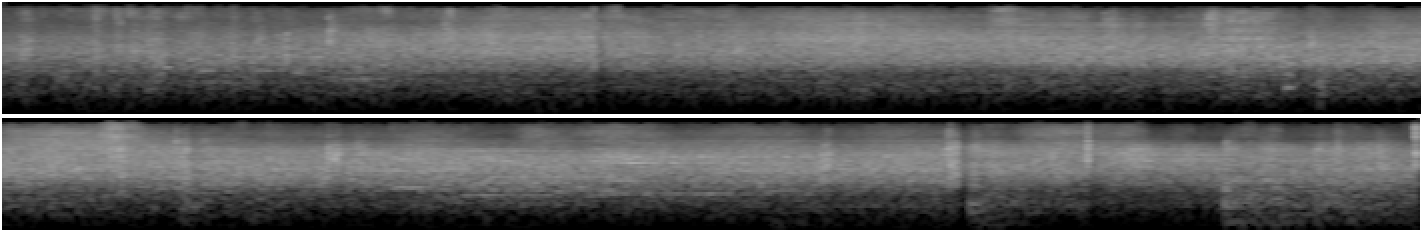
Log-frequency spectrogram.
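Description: Skate blades scrape and hiss across ice in a large echoing hall.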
